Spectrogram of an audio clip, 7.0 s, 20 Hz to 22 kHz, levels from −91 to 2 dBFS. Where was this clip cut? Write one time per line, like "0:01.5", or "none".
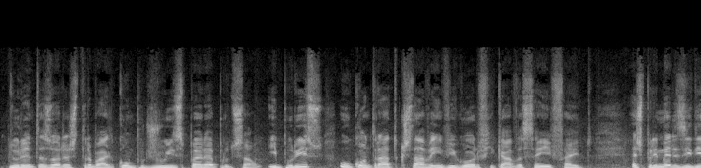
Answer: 0:03.3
